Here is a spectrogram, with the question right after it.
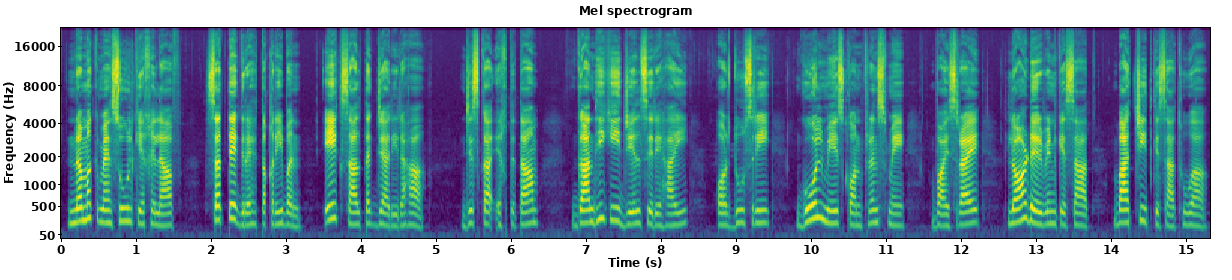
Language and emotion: Urdu, neutral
